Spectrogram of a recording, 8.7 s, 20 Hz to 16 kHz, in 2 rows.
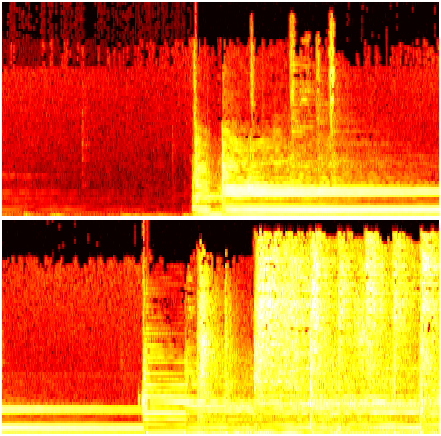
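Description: A song plays on Chicago radio station 720 WGN, loudly with sustained, heavily distorted chords that ring out, shifting to a fuller, brighter chord partway through, after a quieter, murky opening.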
